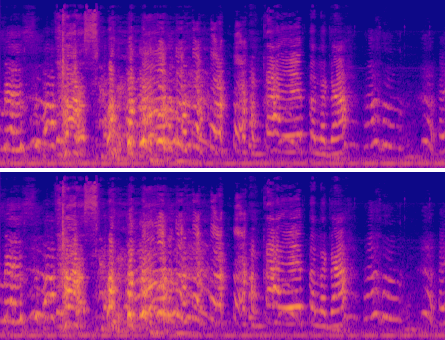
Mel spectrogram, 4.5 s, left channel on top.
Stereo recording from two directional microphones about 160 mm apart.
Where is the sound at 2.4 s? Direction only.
Centre (ahead or behind).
